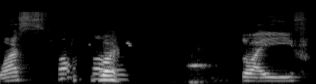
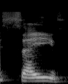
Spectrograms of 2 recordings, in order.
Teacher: سواد کو ہم موٹا پڑھیں گے, سین کو ہم باریک پڑھیں گے. اگر سیف بولا ہم نے, سیف مخرج دونوں کے سیم ہے, لیکن ہم نے سیف بولا تو سین کی ادائیگی ہوئی.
